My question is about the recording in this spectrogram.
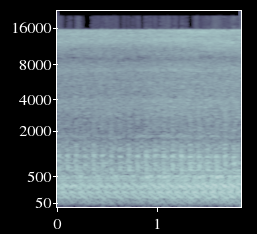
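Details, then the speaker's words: Campbell Hausfeld air compressor revived after water damage had locked it up: a fast, even pumping thump with no knocks or squeals, building pressure normally apart from a leaking blowoff valve. "Other than that, it works pretty good. Clearly, it's building pressure cuz you can hear it."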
